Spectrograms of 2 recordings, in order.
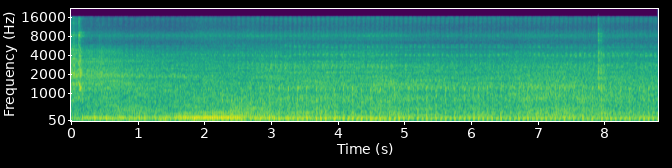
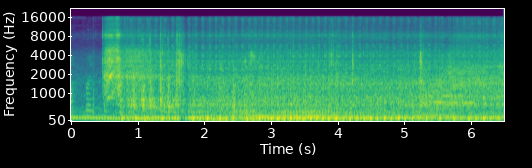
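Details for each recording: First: Shogun 125 motorcycle after adding oil, refitting the exhaust and tightening a part that had come loose: the engine settles into a steady, even idle with the earlier heavy rattle gone, quiet even at low revs. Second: Shogun 125 motorcycle, started on electric starter: engine idles with an uneven, random clatter over the low thrum, irregular rather than a steady knock, first suspected as a connecting rod knock; found to be a loose nut rattling inside the clutch cover.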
